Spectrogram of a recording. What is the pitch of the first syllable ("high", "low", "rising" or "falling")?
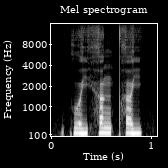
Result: low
